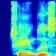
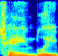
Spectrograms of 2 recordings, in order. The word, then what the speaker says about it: Chambliss: Chambliss is pronounced Chambly, by the way.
